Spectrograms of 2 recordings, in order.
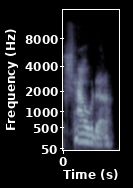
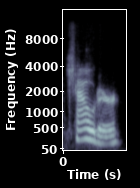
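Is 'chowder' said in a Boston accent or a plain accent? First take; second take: Boston; plain. First: It is said in a Boston accent. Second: It is said in the speaker's ordinary accent. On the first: "because that's how they say it" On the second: "not chowder"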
